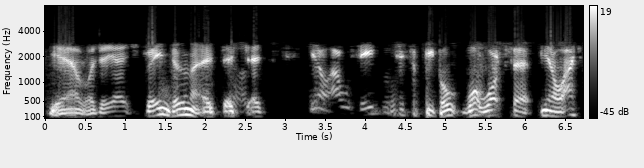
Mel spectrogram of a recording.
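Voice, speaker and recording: A man's voice: medium pitch, breathy edge. Man over a dull radio link. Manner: halting, repetitive. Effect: radio transmission. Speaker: ham radio operator. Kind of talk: casual radio contact. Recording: dull band-limited ham radio signal.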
